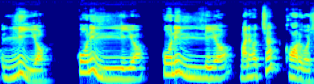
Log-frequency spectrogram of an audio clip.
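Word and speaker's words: coniglio: চি ও কো, এন ই এল এ নীল, এল ই ও লিও, কনিলিও, কনিলিও মানে হচ্ছে খরগোশ। জি কে এল এ ধরে উচ্চারণ করব এবং এল এর সাউন্ডটা হবে অর্ধেক।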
